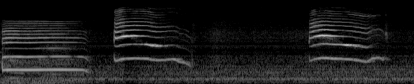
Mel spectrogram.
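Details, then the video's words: Little kittens meowing in turn: one low, level, drawn-out meow followed by two higher, sharper meows about two seconds apart, each slightly dipping at the close. "Little kittens meowing and talking"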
